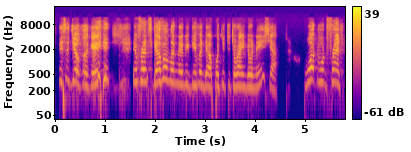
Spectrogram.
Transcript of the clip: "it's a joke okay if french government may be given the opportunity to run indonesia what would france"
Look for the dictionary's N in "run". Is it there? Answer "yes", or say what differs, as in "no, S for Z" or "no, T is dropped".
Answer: no, N is dropped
